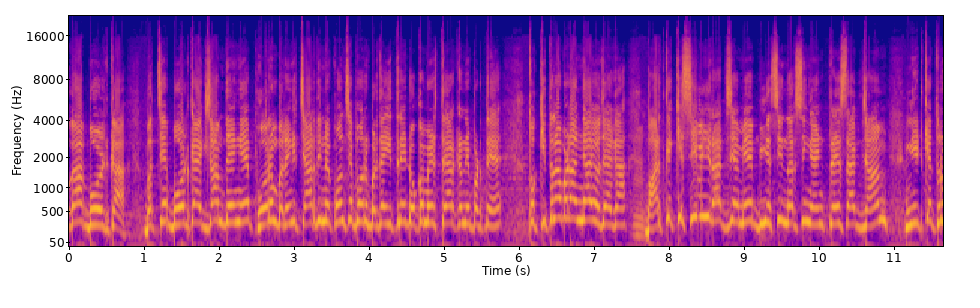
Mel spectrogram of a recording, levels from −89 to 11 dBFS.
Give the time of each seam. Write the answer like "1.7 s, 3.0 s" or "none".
none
